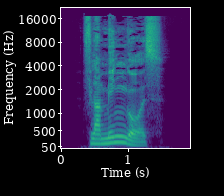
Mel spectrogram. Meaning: 1. genitive singular of Flamingo 2. plural of Flamingo
- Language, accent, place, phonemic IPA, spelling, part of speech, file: German, Germany, Berlin, /flaˈmɪŋɡos/, Flamingos, noun, De-Flamingos.ogg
